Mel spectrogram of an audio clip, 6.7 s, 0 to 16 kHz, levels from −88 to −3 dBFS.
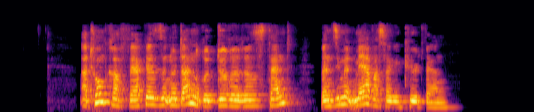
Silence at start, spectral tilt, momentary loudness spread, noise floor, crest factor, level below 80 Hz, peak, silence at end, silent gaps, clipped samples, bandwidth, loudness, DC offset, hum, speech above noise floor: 1 s; -4.5 dB/octave; 8 LU; -58 dBFS; 16 dB; -56 dBFS; -2 dBFS; 1 s; none; under 0.1%; 8 kHz; -15 LUFS; under 0.1%; none; 44 dB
